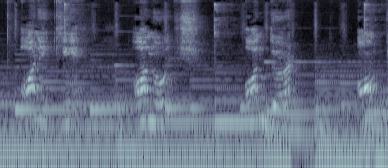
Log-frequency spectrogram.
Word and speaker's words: dört: Dört. Jadi pengucapannya dört. Jadi O-nya itu ada titik dua di atas.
